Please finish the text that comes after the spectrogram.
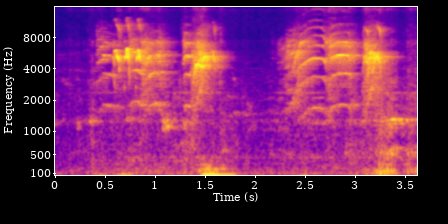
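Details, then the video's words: Colony of metallic green sunbirds chirping at each other: two bursts of thin, high, rapid twittering notes, separated by a short quiet gap, with a soft low thump midway. "Koloni burung konin metalik ijoan saling adu nyrecet"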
